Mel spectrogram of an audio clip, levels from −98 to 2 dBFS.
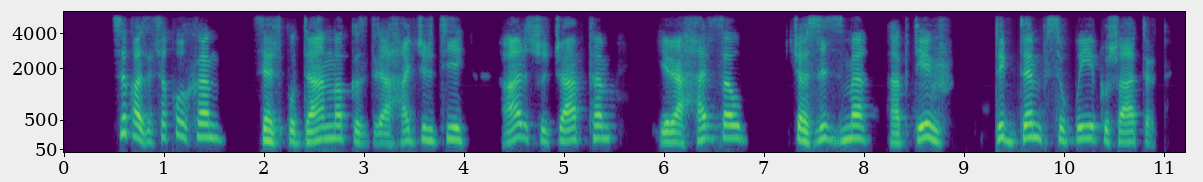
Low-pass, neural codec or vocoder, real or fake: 5.4 kHz; codec, 16 kHz, 1 kbps, X-Codec, HuBERT features, trained on LibriSpeech; fake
